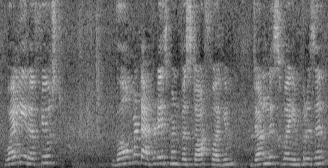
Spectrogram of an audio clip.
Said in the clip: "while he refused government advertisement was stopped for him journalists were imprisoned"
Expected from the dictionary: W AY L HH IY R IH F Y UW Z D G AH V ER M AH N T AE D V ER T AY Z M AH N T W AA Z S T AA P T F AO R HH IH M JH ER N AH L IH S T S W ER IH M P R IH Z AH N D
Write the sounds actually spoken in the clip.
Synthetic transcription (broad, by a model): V AY L HH IY R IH F Y UW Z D G AH V ER M AH N T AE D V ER T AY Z M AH N T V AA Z S T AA T F AO R HH IH M JH ER N AH L IH S T S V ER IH M P R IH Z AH N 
